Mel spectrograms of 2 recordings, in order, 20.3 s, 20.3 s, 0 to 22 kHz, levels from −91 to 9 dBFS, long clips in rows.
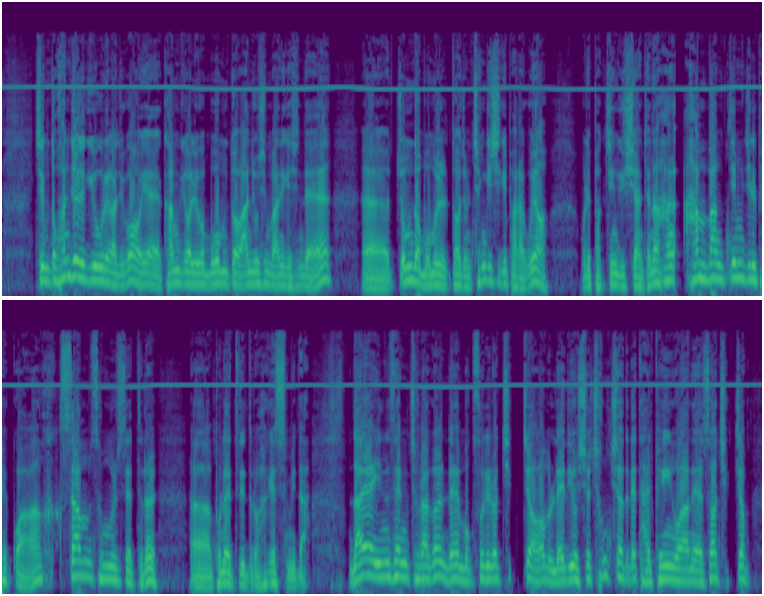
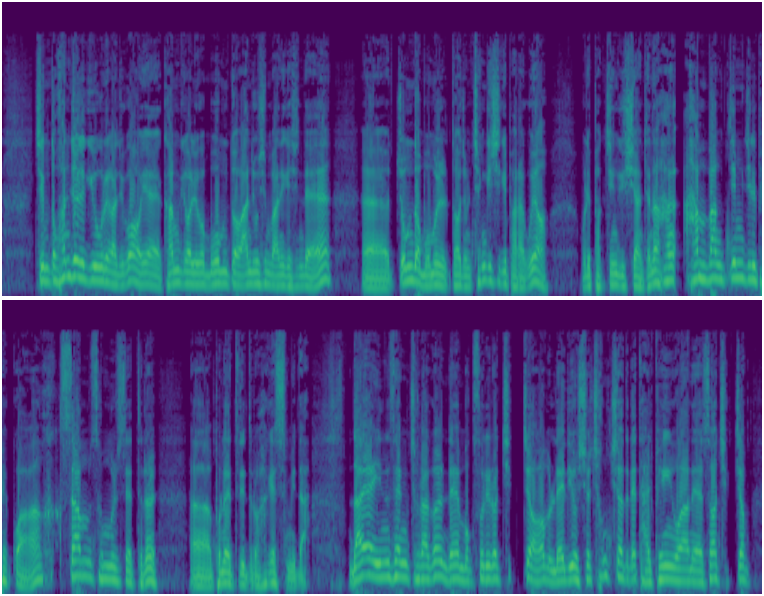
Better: second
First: high-pitched whine; noticeable; throughout; 7.5 kHz, 15 dB below the speech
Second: none

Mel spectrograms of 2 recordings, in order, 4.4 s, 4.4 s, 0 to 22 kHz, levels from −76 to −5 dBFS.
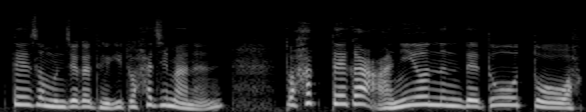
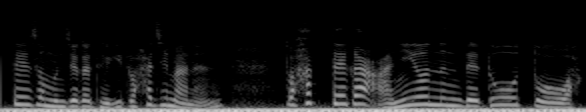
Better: first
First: none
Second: low rumble; noticeable; throughout; 10 dB below the speech

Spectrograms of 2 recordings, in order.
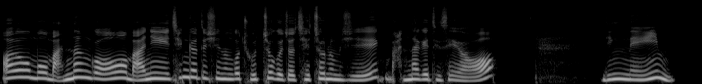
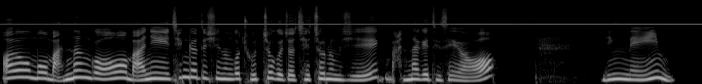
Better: first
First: none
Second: high-pitched whine; noticeable; throughout; 6.5 kHz, 15 dB below the speech

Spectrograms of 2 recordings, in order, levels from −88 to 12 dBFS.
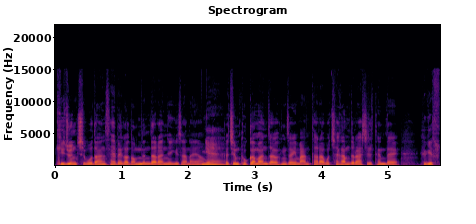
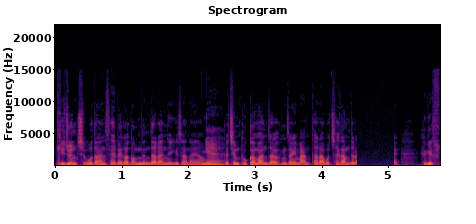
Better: first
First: none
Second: audio cutting out; at 4.5 s for 0.5 s

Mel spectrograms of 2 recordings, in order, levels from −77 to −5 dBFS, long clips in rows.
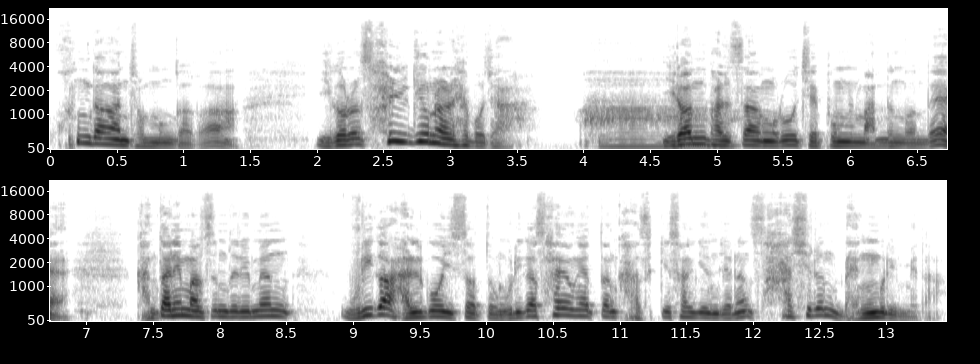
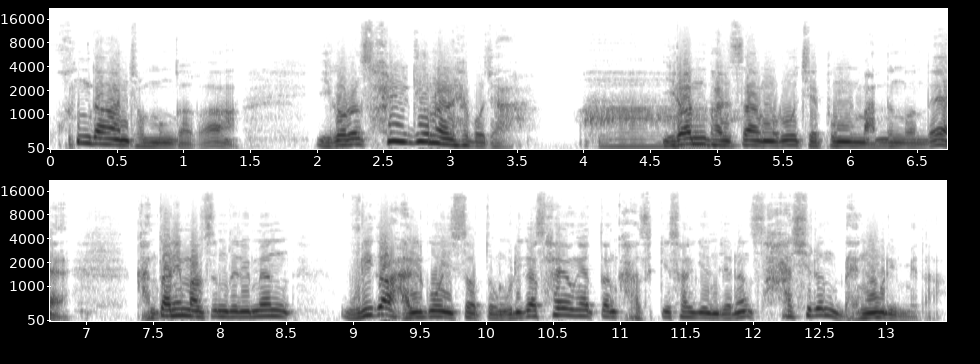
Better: first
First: none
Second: distortion; slight; 6% of the sound clipped

